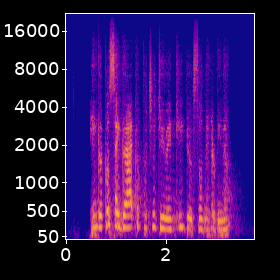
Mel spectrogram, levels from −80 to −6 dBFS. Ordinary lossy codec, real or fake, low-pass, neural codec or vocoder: none; fake; none; codec, 44.1 kHz, 0.9 kbps, DAC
